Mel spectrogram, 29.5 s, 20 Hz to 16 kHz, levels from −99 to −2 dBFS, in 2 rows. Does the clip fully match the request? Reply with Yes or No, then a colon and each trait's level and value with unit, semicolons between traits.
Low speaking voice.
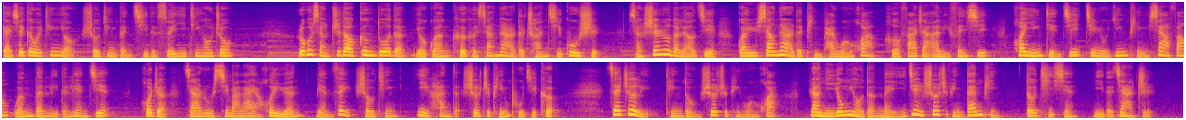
No: medium, 175 Hz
